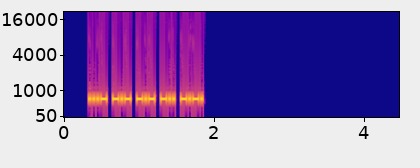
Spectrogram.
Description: Morse code, heard as a keyed tone, about 44 wpm, 690 Hz. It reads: VKKDC
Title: Code Groups - 5 Letters - 45wpm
